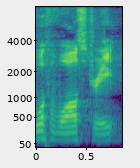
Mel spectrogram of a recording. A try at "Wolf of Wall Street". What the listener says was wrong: There's a word he pronounces wrong. He says woof and not wolf. You say woof. You do say woof. You say woof of Wall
